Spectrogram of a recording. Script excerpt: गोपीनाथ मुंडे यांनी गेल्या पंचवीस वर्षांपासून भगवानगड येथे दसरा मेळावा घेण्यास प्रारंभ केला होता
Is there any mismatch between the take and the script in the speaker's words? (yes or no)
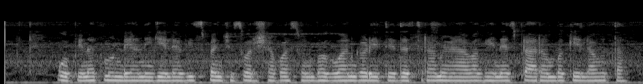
yes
